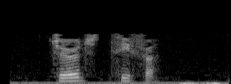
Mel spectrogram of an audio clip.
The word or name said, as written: cziffra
